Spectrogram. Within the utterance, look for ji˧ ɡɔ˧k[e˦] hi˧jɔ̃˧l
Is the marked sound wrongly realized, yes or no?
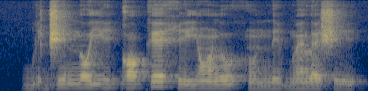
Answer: no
